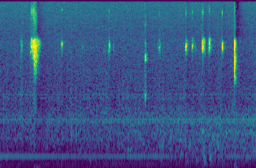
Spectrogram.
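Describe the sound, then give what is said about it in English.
Quiet, crisp computer keyboard clicks tap out an irregular rhythm, a lone keystroke early on, then a quickening cluster of taps toward the end, with no voices over a faint steady hum; someone works the keyboard using hotkeys in place of a mouse. “If you give me just a moment as I work my keyboard.”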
